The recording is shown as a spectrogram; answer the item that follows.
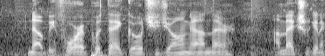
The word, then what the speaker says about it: gochujang: It's actually pronounced gochujang.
